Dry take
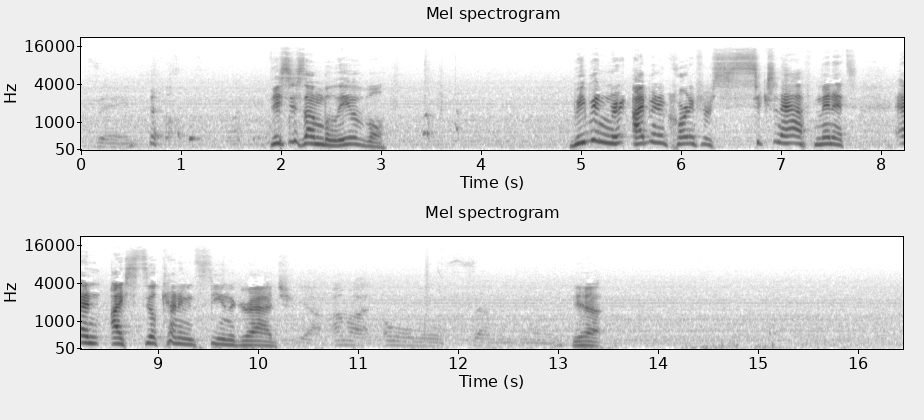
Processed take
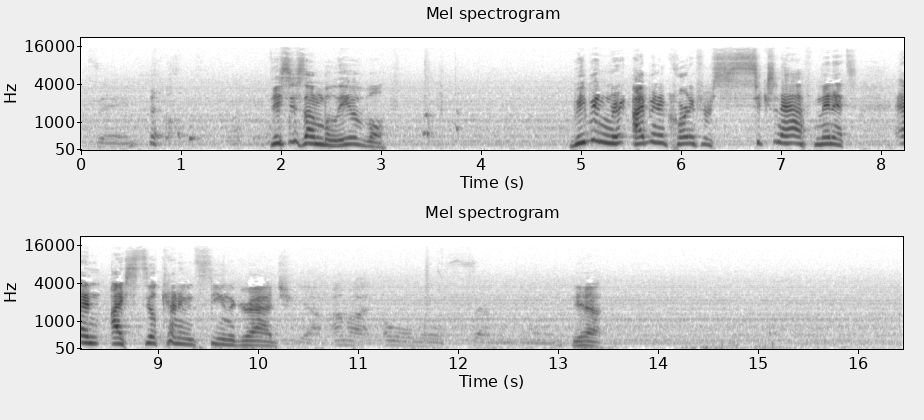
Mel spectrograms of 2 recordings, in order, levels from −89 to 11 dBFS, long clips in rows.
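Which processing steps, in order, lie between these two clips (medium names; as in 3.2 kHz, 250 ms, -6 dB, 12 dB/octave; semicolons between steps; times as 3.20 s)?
comb 3.8 ms, depth 48%; trim +3.5 dB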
